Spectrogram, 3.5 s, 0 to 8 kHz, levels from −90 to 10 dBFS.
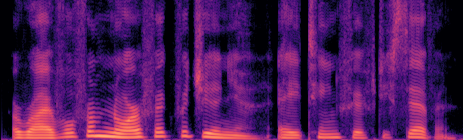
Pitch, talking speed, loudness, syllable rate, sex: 180 Hz, 120 wpm, -18 LUFS, 4.8 syllables/s, female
